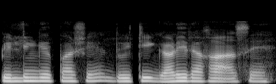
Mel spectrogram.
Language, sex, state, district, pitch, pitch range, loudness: Bengali, male, Assam, Hailakandi, 150 Hz, 145-155 Hz, -15 LUFS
